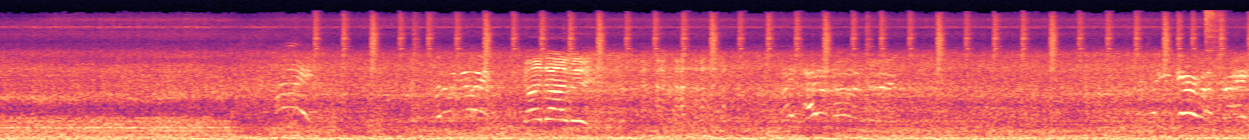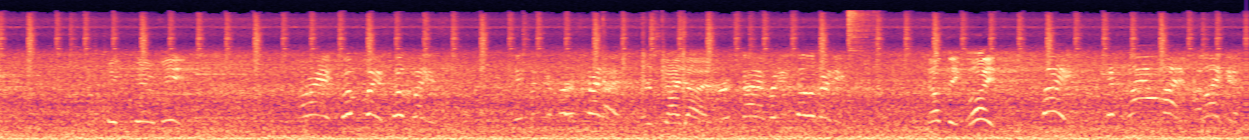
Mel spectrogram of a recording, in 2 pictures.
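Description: Steady, loud drone of a propeller jump plane's engine heard inside the cabin during the climb. Voices are raised briefly over it now and then.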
